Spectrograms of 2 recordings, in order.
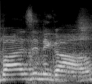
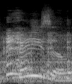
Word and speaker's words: basil: But Basinigal. Let's do it like that show with it's the Sopranos pronunciation. Basil. There's no N in basil.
